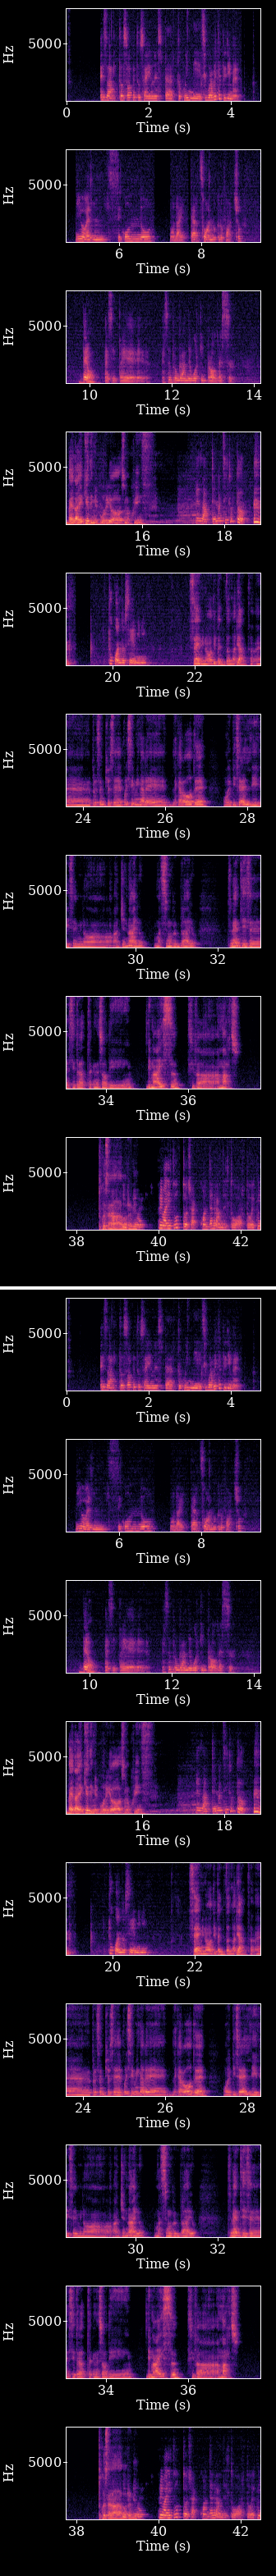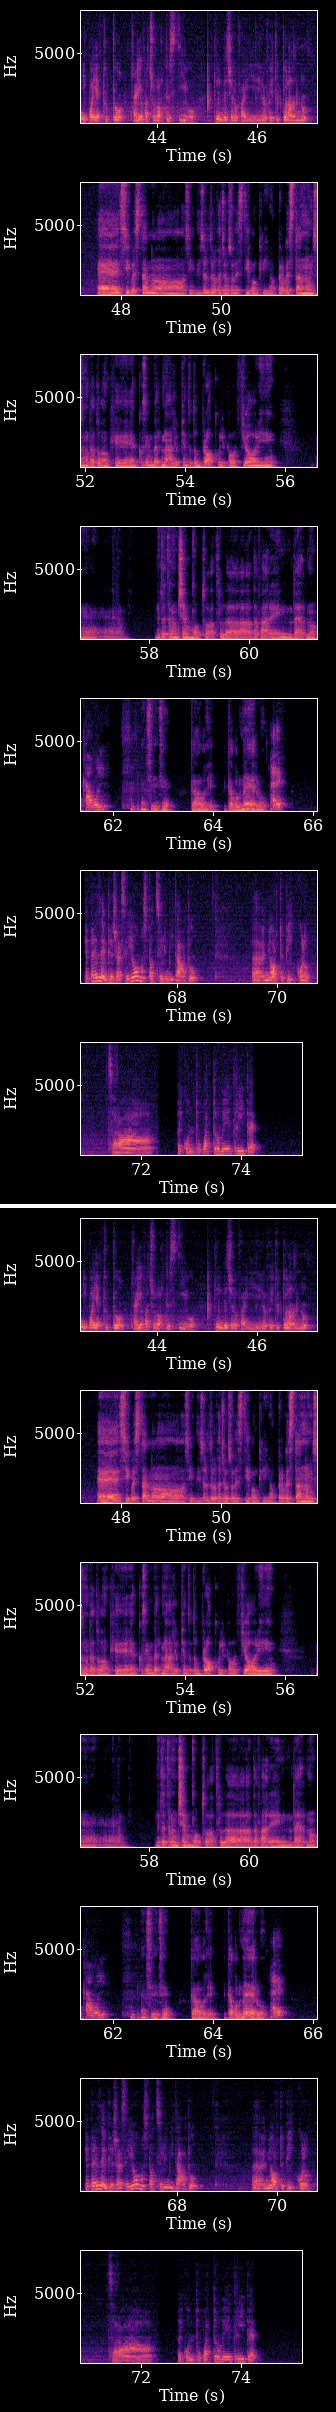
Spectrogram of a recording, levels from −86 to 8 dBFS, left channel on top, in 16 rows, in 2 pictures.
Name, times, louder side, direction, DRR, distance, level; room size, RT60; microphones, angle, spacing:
voice 1, 0.8-4.2 4.9-6.8 7.2-9.1 9.8-11.5 11.8-14.1 15.2-15.3 16.1-19.1 19.9-20.9 38.8-39.6 40.0-47.1 61.4-61.9 62.2-62.5 65.1-65.4 66.1-68.5 68.7-69.0 69.5-72.3 72.7-74.2, left 2 dB, 40° left, 0.7 m, -24 dB
voice 2, 9.7-10.1 14.1-16.2 21.9-26.9 27.4-31.4 32.2-34.6 35.0-37.2 38.5-39.5 47.5-55.8 56.6-57.5 58.1-61.3 62.5-63.1 63.5-65.0, left 1 dB, 30° right, 1.6 m, -23 dB
5.2 x 2.8 x 2.3 m
head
